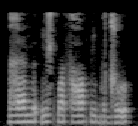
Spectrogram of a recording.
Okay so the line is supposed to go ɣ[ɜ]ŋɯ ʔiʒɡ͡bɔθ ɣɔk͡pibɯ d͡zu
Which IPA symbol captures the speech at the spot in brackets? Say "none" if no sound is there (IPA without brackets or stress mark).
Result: ɜ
